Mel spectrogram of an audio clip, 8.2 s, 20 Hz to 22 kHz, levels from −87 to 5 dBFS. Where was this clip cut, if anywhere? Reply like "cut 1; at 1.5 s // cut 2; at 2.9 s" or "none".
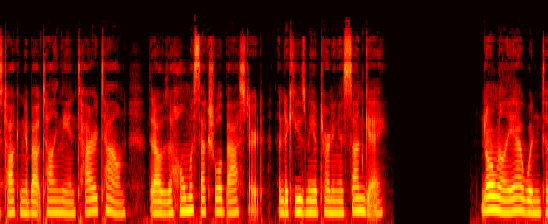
cut 1; at 4.1 s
